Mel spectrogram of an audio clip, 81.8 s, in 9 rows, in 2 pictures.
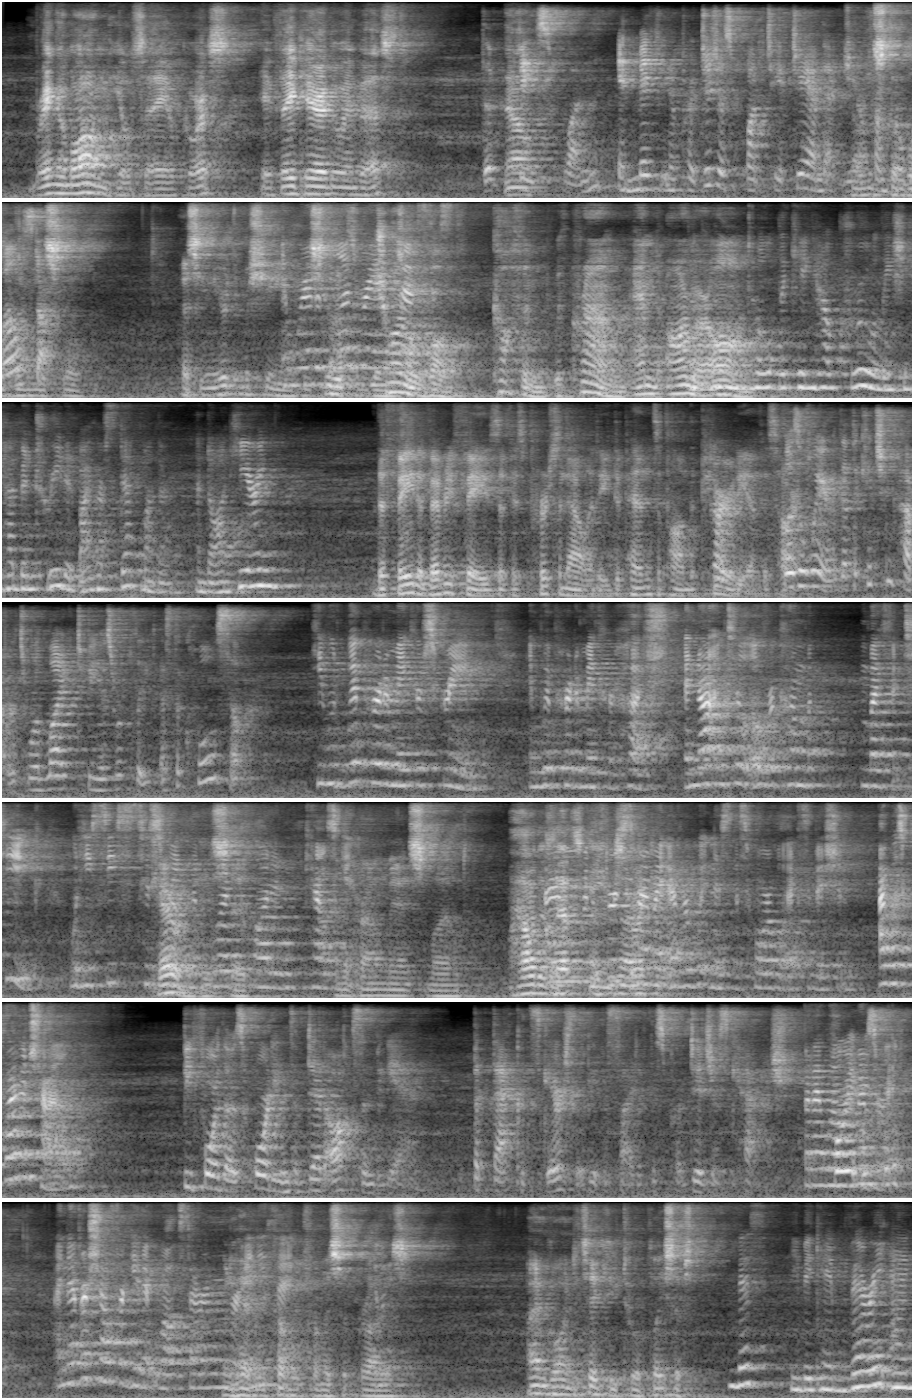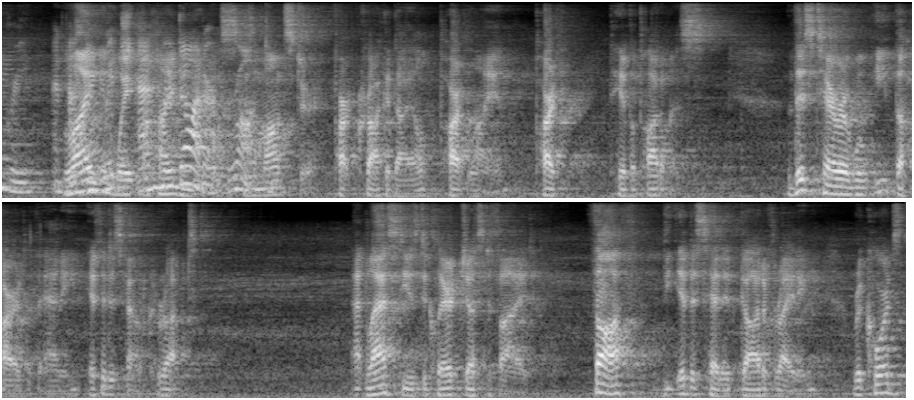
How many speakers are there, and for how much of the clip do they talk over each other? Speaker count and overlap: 7, about 18%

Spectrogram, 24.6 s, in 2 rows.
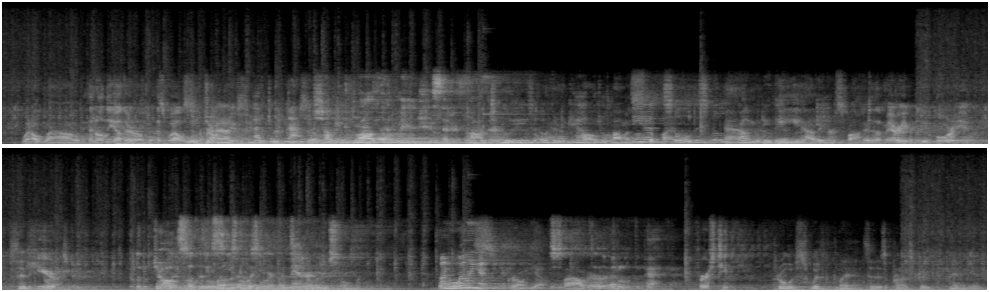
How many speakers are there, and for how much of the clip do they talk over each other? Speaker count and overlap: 6, about 61%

